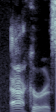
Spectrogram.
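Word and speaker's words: Acherus: Acheris, that's how you say it.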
